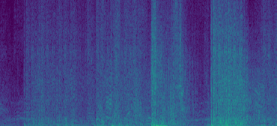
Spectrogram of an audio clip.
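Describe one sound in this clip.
Zombies snarl and growl nearby.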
